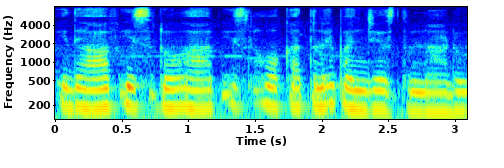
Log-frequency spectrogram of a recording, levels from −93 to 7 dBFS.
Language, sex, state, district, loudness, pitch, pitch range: Telugu, female, Andhra Pradesh, Guntur, -28 LUFS, 185 Hz, 170-195 Hz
